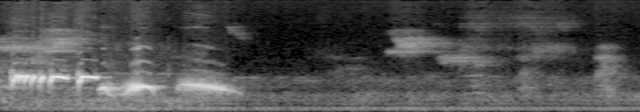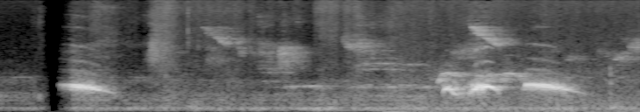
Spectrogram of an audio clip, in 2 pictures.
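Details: Local zebra dove singing steadily, melodious voice used for luring birds: soft rolling coo phrases in three bursts with quick clipped notes, long quiet gaps between, faint high chirps of other birds behind.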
